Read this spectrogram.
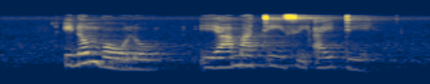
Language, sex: Swati, female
